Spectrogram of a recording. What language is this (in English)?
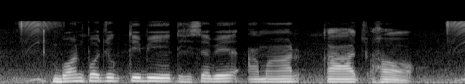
Bangla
